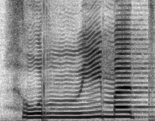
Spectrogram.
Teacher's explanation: Tapi dipermudah dengan adanya sifat lain dari segi udara, yaitu sifat hams yang artinya keluar angin. Jangan lupa keluarin angin di ta. Anginnya keluarnya belakangan untuk ta yang sukun.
